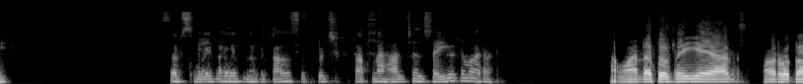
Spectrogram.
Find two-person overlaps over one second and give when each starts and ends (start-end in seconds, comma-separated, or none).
none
